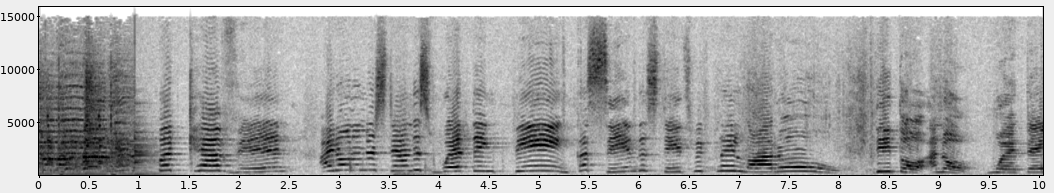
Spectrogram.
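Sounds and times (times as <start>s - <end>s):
woman's high-pitched voice: 1.2s - 10.0s.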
